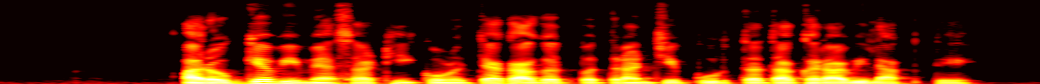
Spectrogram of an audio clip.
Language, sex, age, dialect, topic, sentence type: Marathi, male, 18-24, Standard Marathi, banking, question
